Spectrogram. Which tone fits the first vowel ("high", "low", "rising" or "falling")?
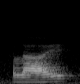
rising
